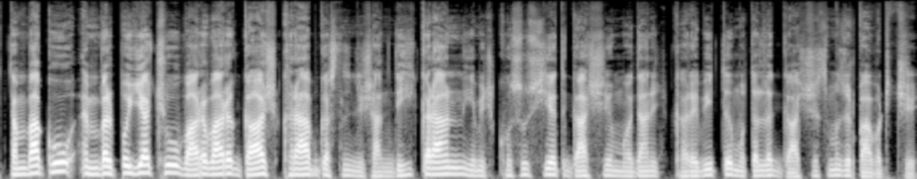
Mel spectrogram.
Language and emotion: Kashmiri, neutral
